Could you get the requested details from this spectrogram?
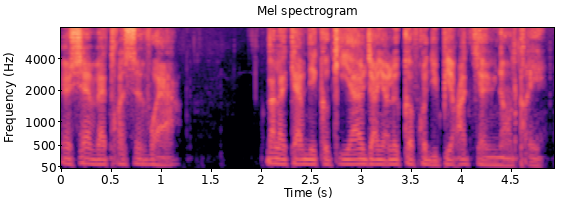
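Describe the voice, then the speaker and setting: A man voicing a sneering sewer rat henchman in a storybook reading, curt and sharp. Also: lowish voice, brisk, no room sound, clean studio sound.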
